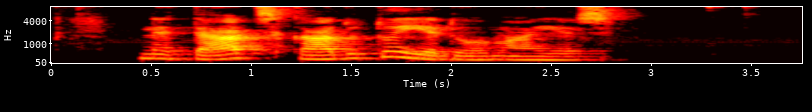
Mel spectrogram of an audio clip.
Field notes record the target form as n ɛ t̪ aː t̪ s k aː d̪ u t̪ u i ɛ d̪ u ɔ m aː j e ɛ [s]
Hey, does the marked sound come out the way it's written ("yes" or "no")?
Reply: yes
